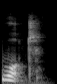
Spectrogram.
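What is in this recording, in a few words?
"watt", British English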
